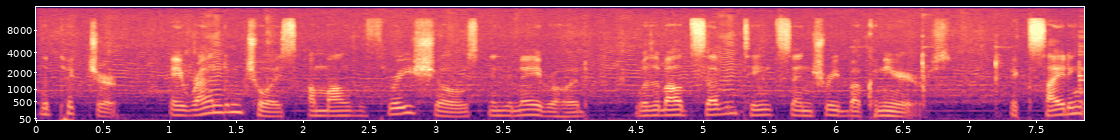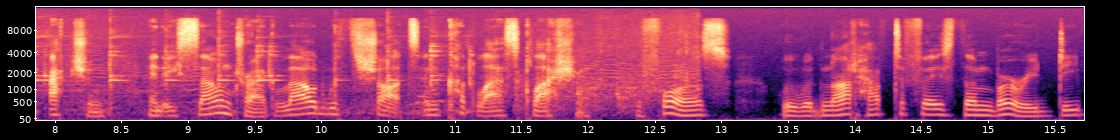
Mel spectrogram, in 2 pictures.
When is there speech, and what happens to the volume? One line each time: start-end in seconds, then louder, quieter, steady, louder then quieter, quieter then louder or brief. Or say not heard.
0.0-15.6 steady.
